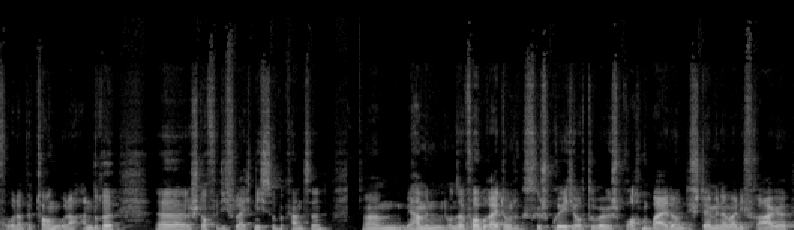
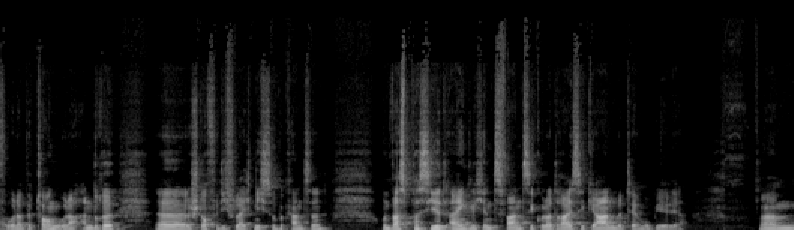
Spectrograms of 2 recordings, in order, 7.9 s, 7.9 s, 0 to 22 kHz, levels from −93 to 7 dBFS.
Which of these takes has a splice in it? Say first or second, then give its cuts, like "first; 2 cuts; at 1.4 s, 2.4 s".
first; 1 cut; at 3.5 s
